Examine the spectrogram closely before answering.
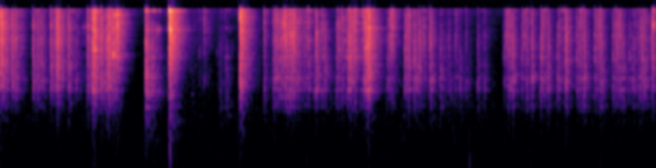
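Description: Hard plastic and metal handling clicks and scraping as the barrel is swapped on a modified Nerf Longshot, with a threaded aluminium blaster barrel in hand. The clicking is irregular, with a few sharper knocks, the loudest about a second and a half in.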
